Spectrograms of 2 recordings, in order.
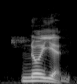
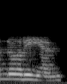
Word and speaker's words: Nguyen: Nguyen. It's harder to pronounce it if all your tongue is told R. A lot of people say Nguyen in English, but my full name is Sara Nguyen.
